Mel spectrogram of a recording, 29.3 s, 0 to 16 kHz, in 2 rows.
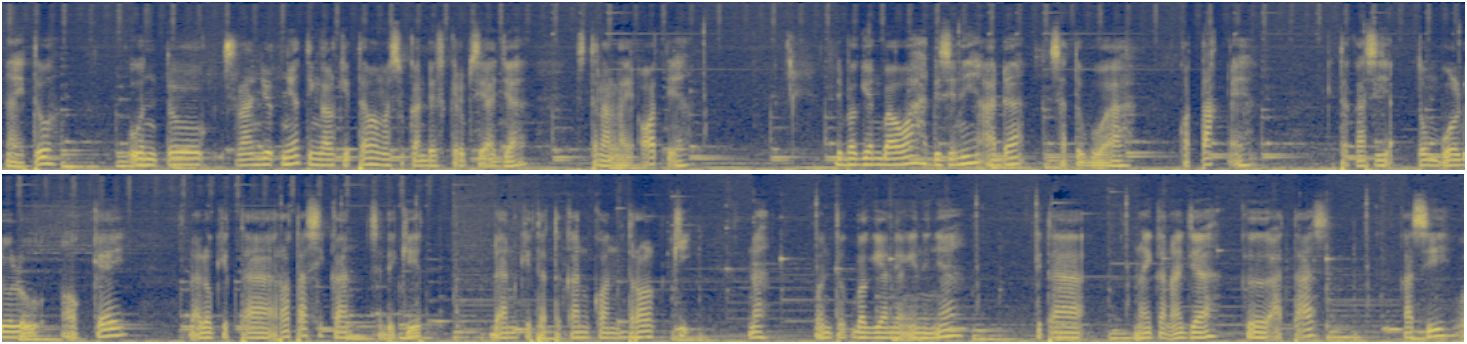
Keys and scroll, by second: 6.7 z, 21.5 ctrl+q.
